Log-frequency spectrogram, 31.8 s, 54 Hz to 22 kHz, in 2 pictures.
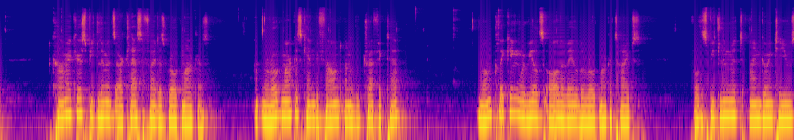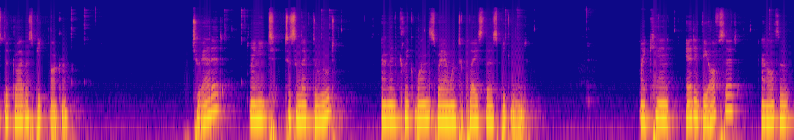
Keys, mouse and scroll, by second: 9.1 click, 18.7-20.4 scroll up 1, 20.4 click, 21.0-22.3 scroll up 1, 22.3 click.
